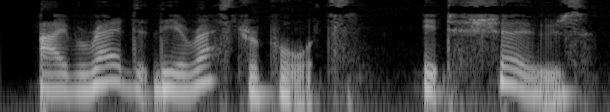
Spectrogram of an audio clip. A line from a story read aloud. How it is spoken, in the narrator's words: I replied coldly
